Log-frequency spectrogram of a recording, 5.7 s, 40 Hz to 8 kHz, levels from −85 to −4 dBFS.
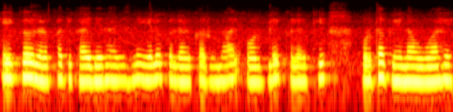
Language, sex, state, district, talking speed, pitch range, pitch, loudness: Hindi, female, Uttar Pradesh, Hamirpur, 200 wpm, 175-190 Hz, 180 Hz, -18 LUFS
